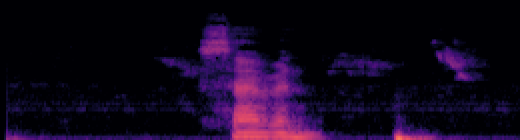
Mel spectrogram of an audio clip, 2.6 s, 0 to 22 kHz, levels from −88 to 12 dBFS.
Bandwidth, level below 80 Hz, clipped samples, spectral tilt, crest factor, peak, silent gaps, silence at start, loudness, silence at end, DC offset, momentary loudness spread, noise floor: 10.5 kHz; -40 dBFS; under 0.1%; -5.5 dB/octave; 18 dB; -14 dBFS; none; 0.05 s; -32 LUFS; 0.25 s; under 0.1%; 17 LU; -69 dBFS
